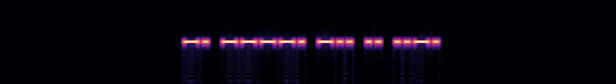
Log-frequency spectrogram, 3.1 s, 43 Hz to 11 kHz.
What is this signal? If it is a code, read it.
Morse code, heard as a keyed tone, about 47 wpm, 700 Hz. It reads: N9DIF
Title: USA Call Signs - 6x Character Spacing - 50wpm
